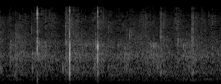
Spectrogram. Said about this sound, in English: And it's really fun to report today that from both locations, we have a total of 529 gospel conversations. Isn't that cool? You can clap for that. That's pretty awesome.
